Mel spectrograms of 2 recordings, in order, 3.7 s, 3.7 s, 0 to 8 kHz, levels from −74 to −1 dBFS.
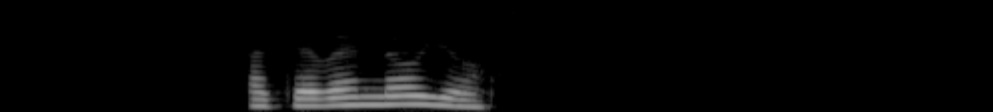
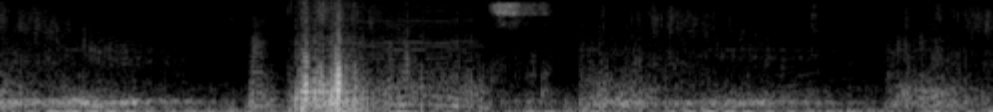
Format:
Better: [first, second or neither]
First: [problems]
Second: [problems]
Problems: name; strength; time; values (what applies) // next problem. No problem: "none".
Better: first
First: none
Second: noise reduction (neural separator model SepFormer DNS4)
